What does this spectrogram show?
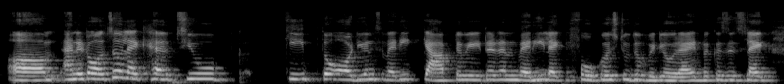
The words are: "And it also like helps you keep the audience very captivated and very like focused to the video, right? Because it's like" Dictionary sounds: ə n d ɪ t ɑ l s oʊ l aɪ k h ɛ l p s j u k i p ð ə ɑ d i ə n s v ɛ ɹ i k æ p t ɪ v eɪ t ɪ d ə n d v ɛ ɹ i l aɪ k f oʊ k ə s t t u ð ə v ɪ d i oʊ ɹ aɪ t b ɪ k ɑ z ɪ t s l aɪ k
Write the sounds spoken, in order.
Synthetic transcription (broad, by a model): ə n d ɪ t ɑ l s oʊ l aɪ k h ɛ l p s j u k i p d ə ɑ d i ə n s v ɛ ɹ i k æ p t ɪ v eɪ t ɪ d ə n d v ɛ ɹ i l aɪ k f oʊ k ə s t t u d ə v ɪ d i oʊ ɹ aɪ t b ɪ k ɑ z ɪ t s l aɪ k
